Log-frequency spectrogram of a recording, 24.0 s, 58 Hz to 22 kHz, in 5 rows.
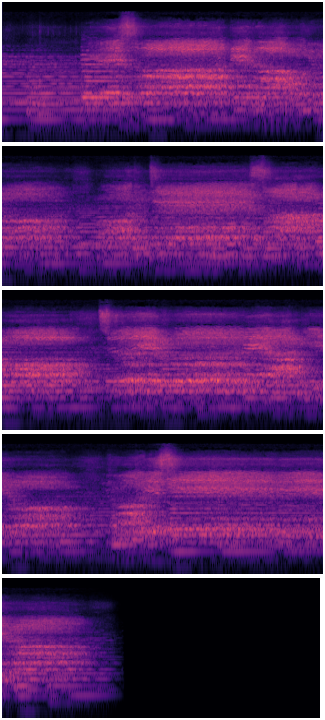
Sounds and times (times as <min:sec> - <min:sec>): Gospel music: 0:00.0 - 0:21.1.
